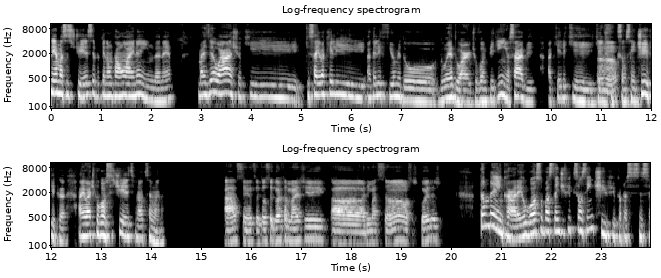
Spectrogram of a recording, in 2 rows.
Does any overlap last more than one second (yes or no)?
no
